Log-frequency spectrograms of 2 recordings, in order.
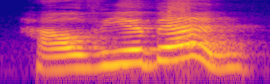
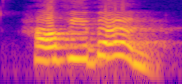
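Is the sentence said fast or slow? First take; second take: slow; fast. First: The sentence is said slowly and carefully. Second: The sentence is said quickly, with how have reduced. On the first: "two times slow" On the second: "two times fast"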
